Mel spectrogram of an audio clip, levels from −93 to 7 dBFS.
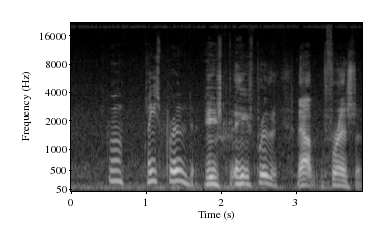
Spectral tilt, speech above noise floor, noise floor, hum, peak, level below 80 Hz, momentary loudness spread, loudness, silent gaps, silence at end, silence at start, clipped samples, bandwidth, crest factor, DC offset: -6 dB/octave; 24 dB; -50 dBFS; none; -10 dBFS; -62 dBFS; 9 LU; -28 LUFS; none; 0 s; 0.15 s; under 0.1%; over 20 kHz; 18 dB; under 0.1%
